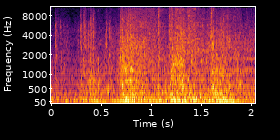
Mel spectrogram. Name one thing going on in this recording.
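A shark bites its prey underwater with a splashing crunch.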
